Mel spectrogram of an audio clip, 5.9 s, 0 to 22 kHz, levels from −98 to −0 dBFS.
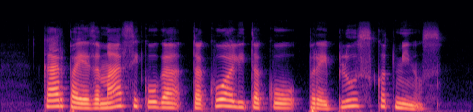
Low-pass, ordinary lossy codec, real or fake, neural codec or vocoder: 10.8 kHz; MP3, 96 kbps; real; none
